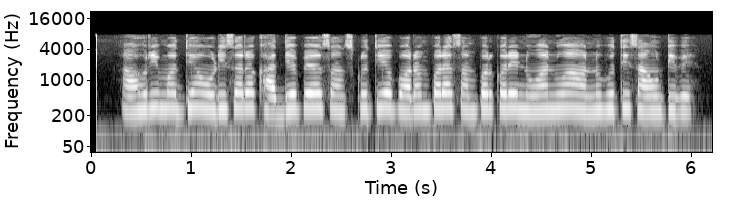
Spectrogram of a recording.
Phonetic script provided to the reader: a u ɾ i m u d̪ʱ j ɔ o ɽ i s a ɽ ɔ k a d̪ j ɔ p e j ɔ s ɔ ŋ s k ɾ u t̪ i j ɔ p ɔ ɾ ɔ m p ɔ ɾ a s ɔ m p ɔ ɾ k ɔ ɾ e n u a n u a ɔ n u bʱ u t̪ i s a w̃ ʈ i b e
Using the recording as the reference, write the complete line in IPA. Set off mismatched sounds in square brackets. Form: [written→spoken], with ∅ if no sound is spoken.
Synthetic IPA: a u ɾ i m [u→ɔ] d̪ʱ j ɔ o ɽ i s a [ɽ→ɾ] ɔ [k→kʰ] a d̪ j ɔ p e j ɔ s ɔ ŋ s k ɾ u t̪ i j ɔ p ɔ ɾ ɔ m p ɔ ɾ a s ɔ m p ɔ ɾ k ɔ ɾ e n u a n u a ɔ n u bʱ u t̪ i s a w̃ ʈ i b e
